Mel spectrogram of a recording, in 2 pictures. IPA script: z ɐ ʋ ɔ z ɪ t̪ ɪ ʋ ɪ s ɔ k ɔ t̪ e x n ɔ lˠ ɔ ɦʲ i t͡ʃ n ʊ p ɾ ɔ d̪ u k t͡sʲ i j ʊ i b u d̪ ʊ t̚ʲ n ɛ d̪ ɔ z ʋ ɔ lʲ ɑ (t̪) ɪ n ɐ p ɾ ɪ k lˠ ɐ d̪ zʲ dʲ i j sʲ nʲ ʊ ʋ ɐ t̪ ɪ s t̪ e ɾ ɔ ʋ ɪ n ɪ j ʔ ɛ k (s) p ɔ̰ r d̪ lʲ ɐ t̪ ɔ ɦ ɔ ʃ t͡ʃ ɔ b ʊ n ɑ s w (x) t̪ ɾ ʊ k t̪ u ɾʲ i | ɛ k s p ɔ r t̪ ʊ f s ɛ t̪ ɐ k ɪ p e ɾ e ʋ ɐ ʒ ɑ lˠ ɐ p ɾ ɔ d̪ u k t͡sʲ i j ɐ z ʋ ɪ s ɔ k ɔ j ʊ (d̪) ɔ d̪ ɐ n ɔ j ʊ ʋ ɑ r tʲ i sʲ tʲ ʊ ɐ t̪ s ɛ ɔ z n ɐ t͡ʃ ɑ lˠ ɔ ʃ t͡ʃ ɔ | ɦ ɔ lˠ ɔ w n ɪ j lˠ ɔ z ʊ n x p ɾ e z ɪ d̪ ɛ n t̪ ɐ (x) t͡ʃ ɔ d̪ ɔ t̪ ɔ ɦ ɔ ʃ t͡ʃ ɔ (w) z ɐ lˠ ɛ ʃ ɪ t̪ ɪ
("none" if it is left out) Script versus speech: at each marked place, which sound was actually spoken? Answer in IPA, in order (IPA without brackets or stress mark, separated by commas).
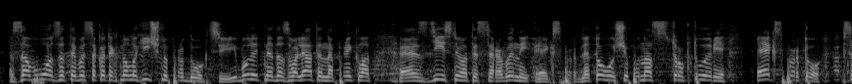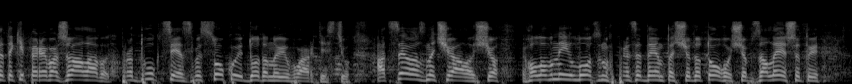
t̪, s, s, d̪, ʃ, b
